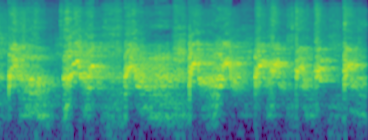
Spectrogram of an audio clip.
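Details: Cadie, a Miniature Schnauzer confused by and attacking its mirror reflection, gives rapid sharp barks in quick bursts, roughly one every half second, shrill and loud throughout the short stretch.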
